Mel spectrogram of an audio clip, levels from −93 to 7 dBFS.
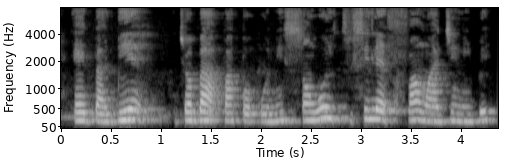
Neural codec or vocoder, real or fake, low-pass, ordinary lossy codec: none; real; none; none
